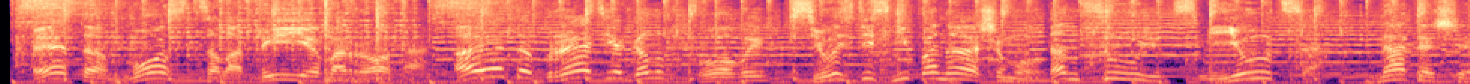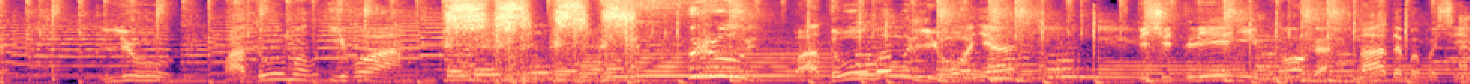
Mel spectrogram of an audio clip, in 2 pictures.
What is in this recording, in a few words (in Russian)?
Reklama; Reklama MMM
